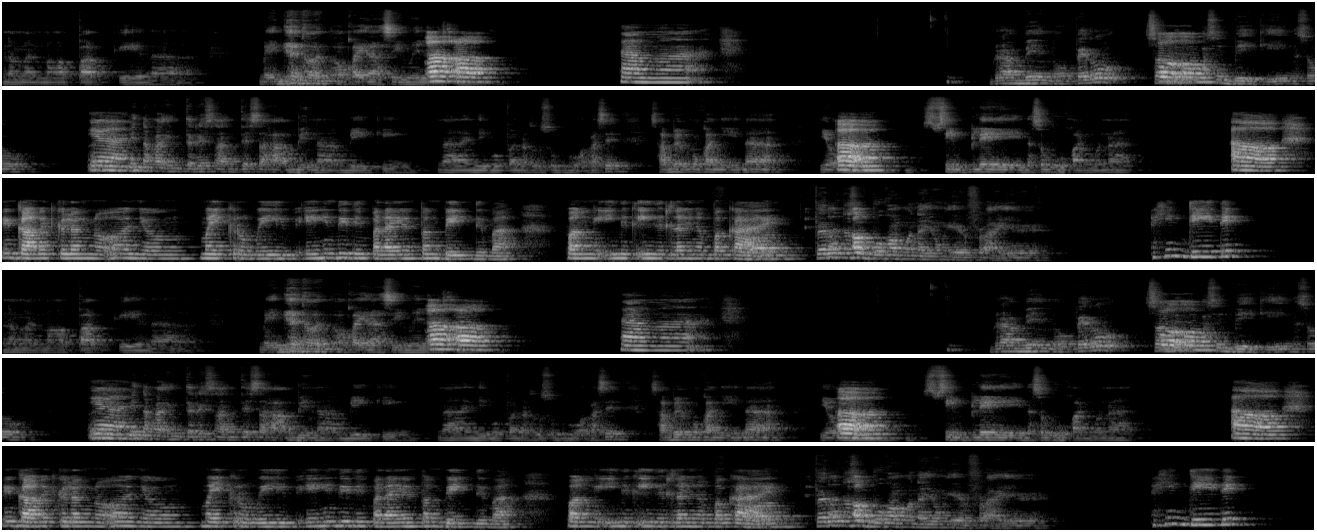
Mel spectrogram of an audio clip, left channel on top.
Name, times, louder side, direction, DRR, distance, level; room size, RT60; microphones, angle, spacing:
voice 1, 0.0-2.2 2.6-4.9 9.9-11.1 11.4-13.3 14.0-20.9 21.3-22.0 22.3-24.4 33.7-34.0 34.4-36.7, left 1 dB, 15° left, 0 dB, 0.5 m, -38 dB
voice 2, 4.2-4.8 6.2-7.4 11.6-12.1 14.0-14.5 21.5-21.9 25.4-34.0 34.8-34.9 37.7-38.5, left 1 dB, 80° left, 1 dB, 0.5 m, -27 dB
3.5 x 2.6 x 2.2 m, 0.64 s
head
